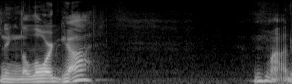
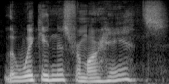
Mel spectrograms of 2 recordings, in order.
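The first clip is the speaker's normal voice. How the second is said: loud, rising sermon voice; preaching at full force; 7 semitones higher, 12 dB louder than usual. Acted. Preacher to congregation, loud full-force preaching. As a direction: drive it home to the congregation.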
